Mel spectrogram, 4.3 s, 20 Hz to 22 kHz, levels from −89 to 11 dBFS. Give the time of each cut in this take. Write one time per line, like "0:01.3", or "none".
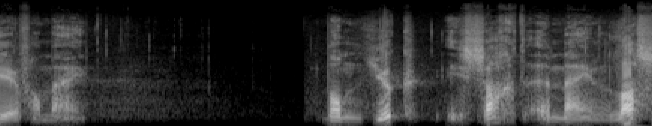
0:02.4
